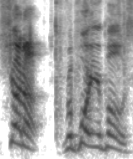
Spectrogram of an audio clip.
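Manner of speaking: boot-camp drill sergeant voice. Retelling being caught writing at three in the morning, imitating a drill instructor. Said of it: "A drill instructor".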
